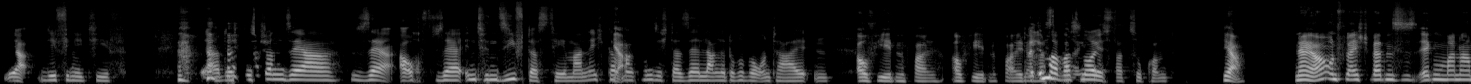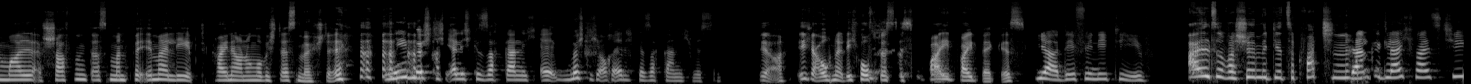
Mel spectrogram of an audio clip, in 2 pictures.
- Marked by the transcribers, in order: laugh; laugh; laugh
- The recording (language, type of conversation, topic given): German, unstructured, Wie kann man mit Schuldgefühlen nach einem Todesfall umgehen?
